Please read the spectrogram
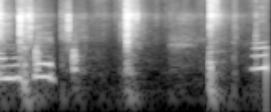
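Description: A brief voice at the start, then a few sharp, crackling crunches about half a second apart: footsteps on dry leaf litter and twigs on the forest floor.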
